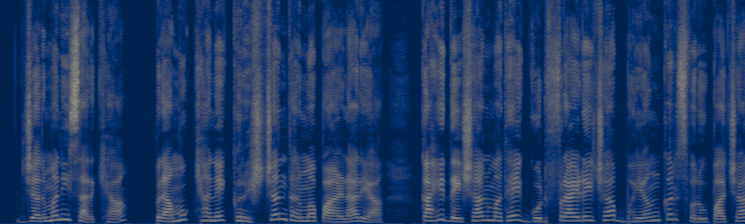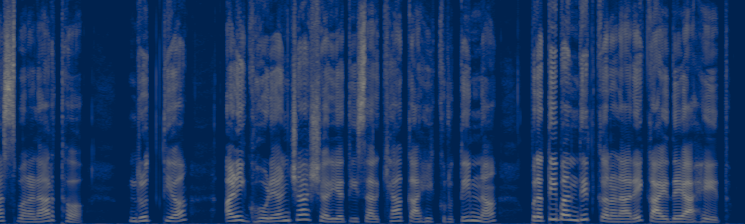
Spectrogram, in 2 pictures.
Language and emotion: Marathi, neutral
